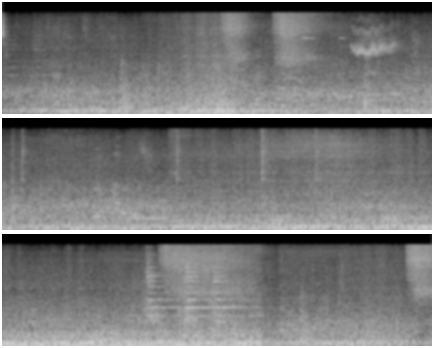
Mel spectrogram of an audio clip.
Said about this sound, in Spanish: El tranvía sortea con soltura pronunciadas curvas e increíbles pendientes.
